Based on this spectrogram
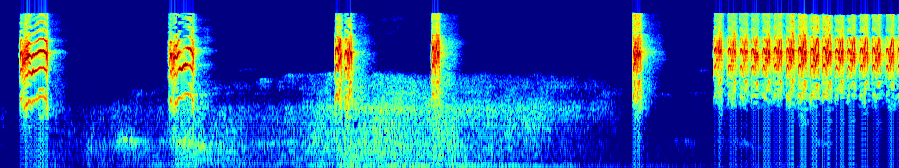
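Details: Sogon singing actively in a tutor recording for training caged birds: five sharp, high, looping chips at irregular gaps, followed by a long fast buzzy trill of evenly repeated pulses.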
